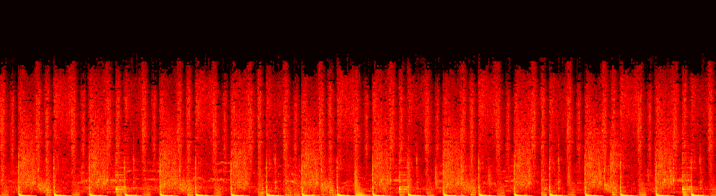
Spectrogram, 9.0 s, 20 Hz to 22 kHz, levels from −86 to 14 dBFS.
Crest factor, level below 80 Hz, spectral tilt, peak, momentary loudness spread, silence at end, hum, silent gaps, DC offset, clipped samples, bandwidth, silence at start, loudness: 12 dB; -22 dBFS; -4.5 dB/octave; -6 dBFS; 2 LU; 0 s; none; none; under 0.1%; under 0.1%; 15 kHz; 0 s; -20 LUFS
